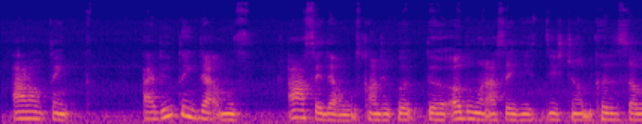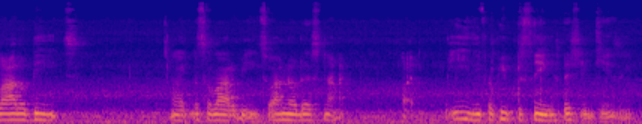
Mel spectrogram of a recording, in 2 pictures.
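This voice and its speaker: A woman's voice: sits low, mellow. A young woman giving a casual spoken class presentation on a music project, hesitant, with many fillers and self-corrections. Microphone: phone. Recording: tinny phone-like recording with faint noise.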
